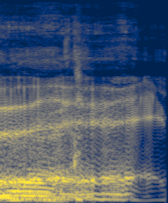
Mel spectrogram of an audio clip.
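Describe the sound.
A man growls angrily for under two seconds, a gravelly, low, rasping vocal snarl held steady and loud before trailing off, with no words spoken.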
